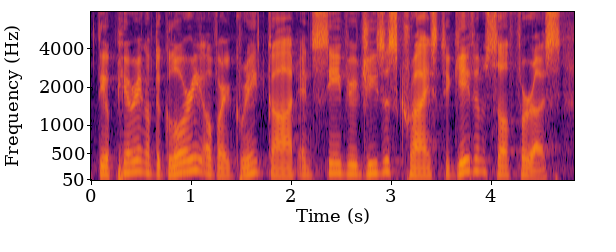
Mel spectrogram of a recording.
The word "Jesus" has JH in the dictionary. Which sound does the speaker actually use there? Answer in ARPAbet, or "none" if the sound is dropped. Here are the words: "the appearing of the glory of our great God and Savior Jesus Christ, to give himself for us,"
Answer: JH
